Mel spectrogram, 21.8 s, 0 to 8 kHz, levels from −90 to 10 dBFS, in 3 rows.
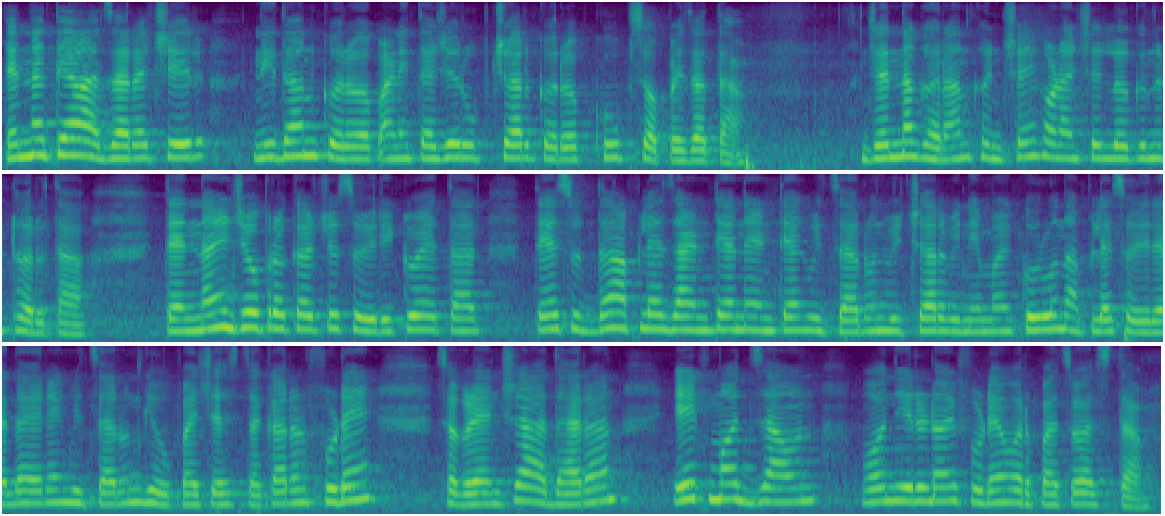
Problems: none marked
